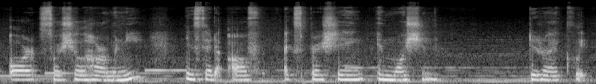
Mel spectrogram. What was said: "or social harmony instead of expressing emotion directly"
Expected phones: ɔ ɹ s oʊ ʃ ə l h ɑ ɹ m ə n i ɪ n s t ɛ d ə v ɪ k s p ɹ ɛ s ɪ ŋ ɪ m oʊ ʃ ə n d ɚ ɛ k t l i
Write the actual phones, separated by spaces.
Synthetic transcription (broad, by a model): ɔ ɹ s oʊ ʃ ə l h ɑ ɹ m ə n i ɪ n s t ɛ d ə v ɪ k s p ɹ ɛ s ɪ ŋ ɪ m oʊ ʃ ə n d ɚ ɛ k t l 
